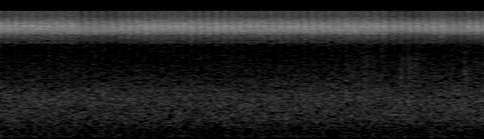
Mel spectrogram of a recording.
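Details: Several crickets stridulate together, wing against toothed wing, producing an unbroken piercing high trill with a faint, loosely regular pulsing of roughly three beats a second and a quiet background hiss.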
